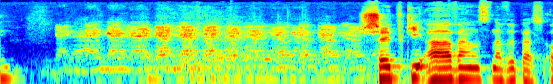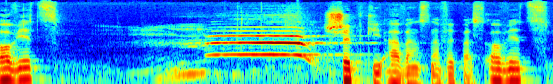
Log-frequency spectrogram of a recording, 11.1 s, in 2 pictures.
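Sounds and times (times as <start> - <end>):
speech: 0.0 - 0.2, 1.0 - 2.5, 3.6 - 6.1, 8.8 - 11.0
laughter: 0.6 - 4.1
cattle mooing: 6.8 - 8.3.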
